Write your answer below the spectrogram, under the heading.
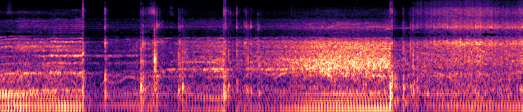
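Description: Fireworks going off with a series of sharp bangs, several in the first few seconds and one more near the end, over a large stadium crowd cheering, the cheer swelling loudest around the middle.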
